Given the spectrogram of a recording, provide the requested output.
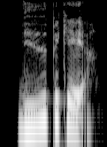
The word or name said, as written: videbegær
